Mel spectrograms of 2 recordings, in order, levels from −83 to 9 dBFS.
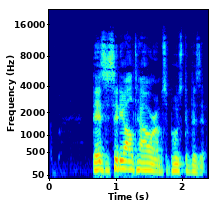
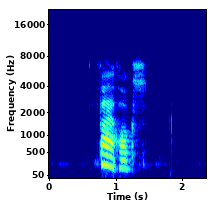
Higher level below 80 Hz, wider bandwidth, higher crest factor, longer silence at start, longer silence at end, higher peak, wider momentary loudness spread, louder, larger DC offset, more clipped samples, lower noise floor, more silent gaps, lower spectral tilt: first, -58 dBFS vs -80 dBFS; first, 14 kHz vs 8 kHz; about the same, 16 dB vs 20 dB; about the same, 0.65 s vs 0.75 s; second, 0.05 s vs 0.95 s; first, -8 dBFS vs -12 dBFS; second, 8 LU vs 18 LU; first, -23 LUFS vs -29 LUFS; neither; neither; second, -68 dBFS vs -81 dBFS; neither; about the same, -5.5 dB/octave vs -4.5 dB/octave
